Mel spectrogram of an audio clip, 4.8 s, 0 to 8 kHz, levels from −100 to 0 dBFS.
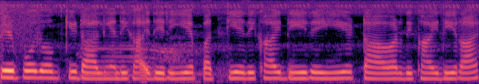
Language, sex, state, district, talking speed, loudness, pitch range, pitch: Hindi, female, Bihar, Sitamarhi, 215 wpm, -32 LUFS, 205-220 Hz, 210 Hz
